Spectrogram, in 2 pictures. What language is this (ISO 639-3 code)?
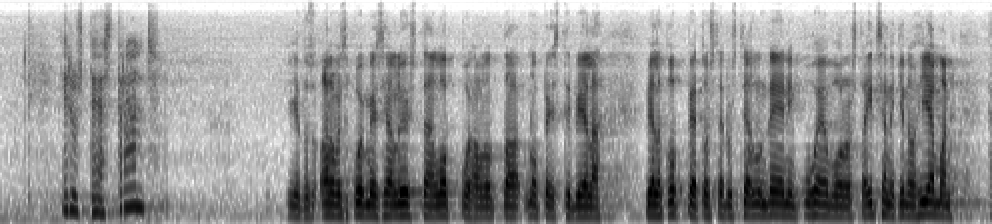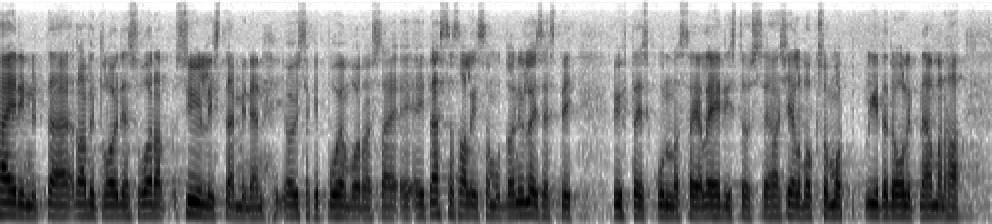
fin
